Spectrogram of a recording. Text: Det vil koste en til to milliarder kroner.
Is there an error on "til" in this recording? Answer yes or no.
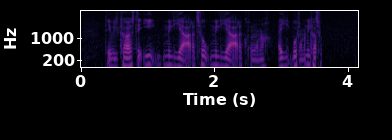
yes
